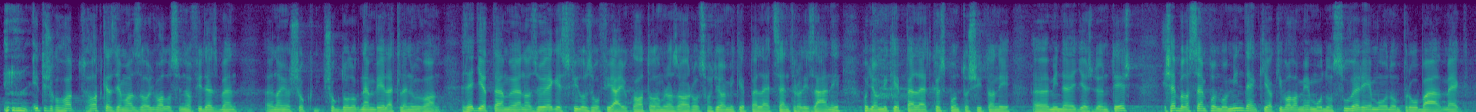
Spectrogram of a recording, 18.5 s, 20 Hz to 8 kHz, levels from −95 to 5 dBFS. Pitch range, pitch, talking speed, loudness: 110-130 Hz, 120 Hz, 170 wpm, -22 LUFS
